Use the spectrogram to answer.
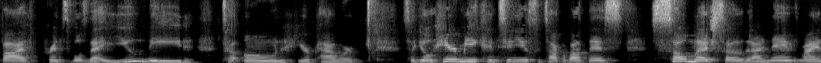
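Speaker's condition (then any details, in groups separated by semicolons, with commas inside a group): No condition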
